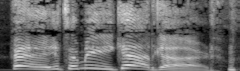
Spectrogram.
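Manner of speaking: very high, slow, drawn-out, comic Italian accent. Joking that the game is translated into Italian: Khadgar with Italian accent. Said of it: "translated into Italian?".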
